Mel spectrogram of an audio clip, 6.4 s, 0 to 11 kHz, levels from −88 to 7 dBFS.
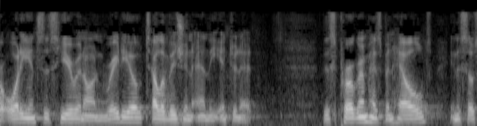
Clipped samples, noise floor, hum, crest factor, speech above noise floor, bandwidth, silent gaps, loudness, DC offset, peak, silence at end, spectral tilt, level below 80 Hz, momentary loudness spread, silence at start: under 0.1%; -55 dBFS; none; 18 dB; 30 dB; 8 kHz; none; -25 LUFS; under 0.1%; -6 dBFS; 0 s; -6 dB/octave; -60 dBFS; 11 LU; 0 s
